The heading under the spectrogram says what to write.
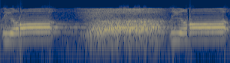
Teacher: اب یہاں پر بھی دیکھیے کہ صاد، حروف صاد کو ہم نے ہمیشہ پر پڑھا ہے، کیونکہ حروف مستعلیہ میں سے اس کو ہمیشہ ہم نے پر پڑھا ہے، تو یہاں پر بھی پر پڑھیں گے۔ را کے ساتھ الف ہے، الف مدہ ہے، 1 الف تک کھینچ کے پڑھیں گے۔ طا پر زبر ہے، تو طا کو تو بغیر کھینچے پڑھیں گے ہی، لیکن طا کو پر بھی پڑھیں گے، کیونکہ اس کو ہمیشہ، اس حرف کو ہمیشہ ہم پر پڑھتے آئے، تو یہاں پر بھی پر پڑھیں گے تختی نمبر 10 میں۔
